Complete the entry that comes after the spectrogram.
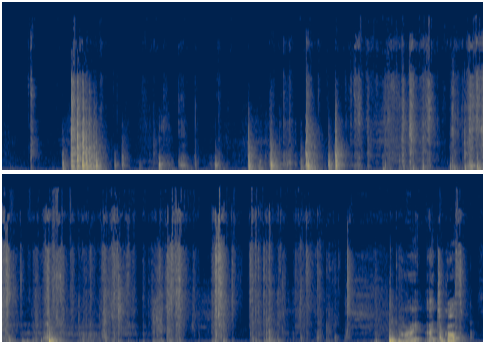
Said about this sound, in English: So I'm gonna go ahead and take off the base grip to put on the ethos grip.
